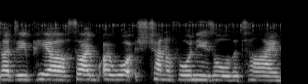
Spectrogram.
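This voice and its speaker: A woman's fairly high, bright, sharp voice at a fairly quick pace. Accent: British. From England. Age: 40s. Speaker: PR strategist; guest. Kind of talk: panel discussion. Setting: video call. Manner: animated. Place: home room. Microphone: video call.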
